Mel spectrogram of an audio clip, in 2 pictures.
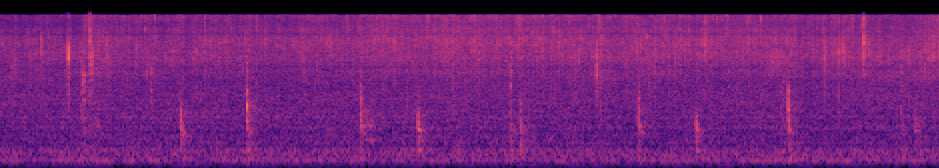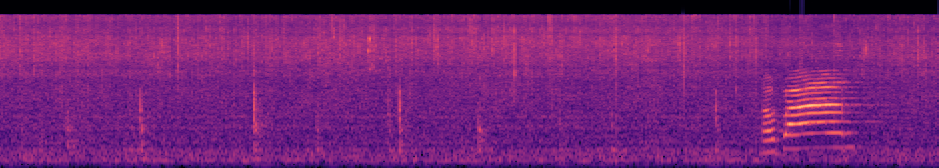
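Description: Diced corn, carrots and meat sizzling steadily in oil in a frying pan, stirred and scraped with a wooden spatula, with scattered sharp pops. A loud voice breaks in near the end.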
